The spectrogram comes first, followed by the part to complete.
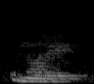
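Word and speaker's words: knowledge: के साइलेंट रहता है, एन से पहले के हो तो के सामान्यतः साइलेंट रहता है, ठीक है, के सामान्यतः साइलेंट रहता है। एग्जाम्पल देख लो, नॉलेज, इसे क्या बोलते हैं, नॉलेज, ठीक है।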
